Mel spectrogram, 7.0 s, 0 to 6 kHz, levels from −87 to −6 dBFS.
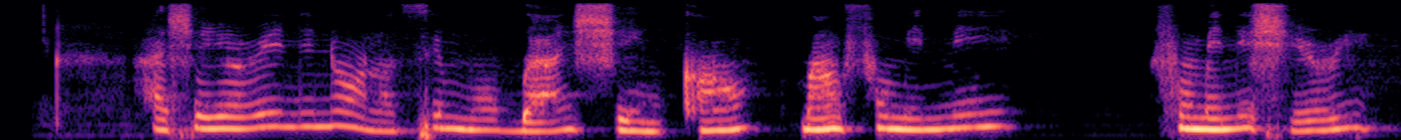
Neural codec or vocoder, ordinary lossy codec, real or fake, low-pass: none; none; real; 5.4 kHz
